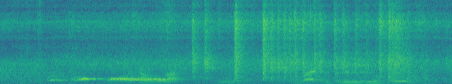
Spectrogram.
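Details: Low, breathy coo from a spotted dove, one sustained phrase early on, followed by quieter broken coos and scattered clicks and knocks.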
